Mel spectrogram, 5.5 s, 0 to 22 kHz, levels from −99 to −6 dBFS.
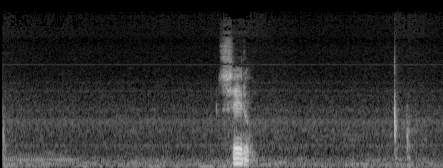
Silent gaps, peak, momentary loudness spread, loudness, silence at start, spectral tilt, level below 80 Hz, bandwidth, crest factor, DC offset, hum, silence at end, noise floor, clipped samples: none; -6 dBFS; 30 LU; -28 LUFS; 0.05 s; -5.5 dB/octave; -58 dBFS; 15.5 kHz; 28 dB; under 0.1%; none; 0.4 s; -56 dBFS; under 0.1%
